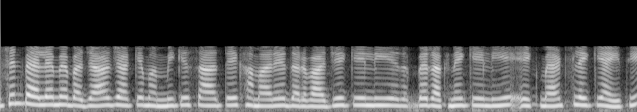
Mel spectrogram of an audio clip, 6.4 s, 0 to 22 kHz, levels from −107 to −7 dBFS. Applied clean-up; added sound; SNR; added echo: none; none; none; none.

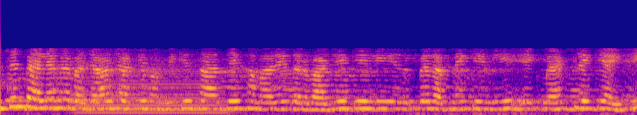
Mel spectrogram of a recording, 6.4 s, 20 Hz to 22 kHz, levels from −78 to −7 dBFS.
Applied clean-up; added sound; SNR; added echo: none; Wind instrument, woodwind instrument; 12 dB; reverberation time 2.5 s.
